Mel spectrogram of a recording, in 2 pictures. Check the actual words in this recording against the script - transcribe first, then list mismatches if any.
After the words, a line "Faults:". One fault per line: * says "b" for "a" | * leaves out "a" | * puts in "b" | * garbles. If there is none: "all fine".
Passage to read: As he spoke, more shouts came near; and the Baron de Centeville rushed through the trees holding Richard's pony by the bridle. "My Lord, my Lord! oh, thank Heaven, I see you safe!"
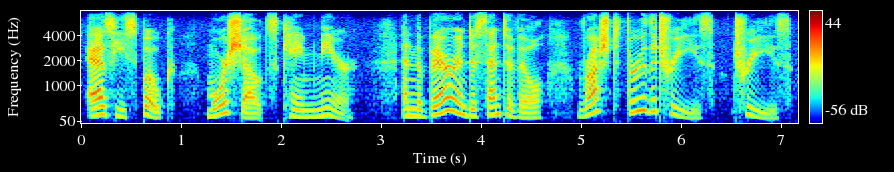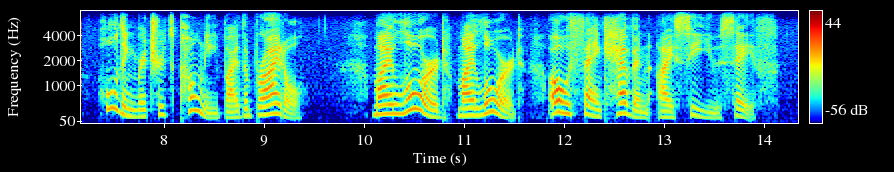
As he spoke, more shouts came near; and the Baron de Centeville rushed through the trees trees holding Richard's pony by the bridle. "My Lord, my Lord! oh, thank Heaven, I see you safe!"
Faults:
* puts in "trees"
